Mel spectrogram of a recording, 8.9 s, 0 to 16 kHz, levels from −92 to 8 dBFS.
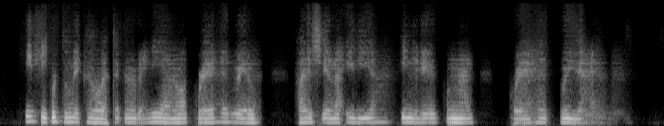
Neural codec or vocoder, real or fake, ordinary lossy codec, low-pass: codec, 44.1 kHz, 0.9 kbps, DAC; fake; MP3, 64 kbps; 14.4 kHz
